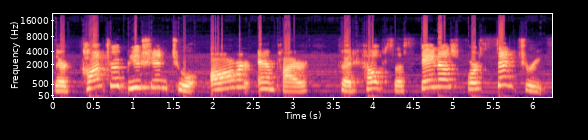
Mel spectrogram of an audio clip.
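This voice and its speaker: A woman's voice: high voice, very animated, slow pace, sharp tone, dry recording, exaggerated voice, poor audio. A woman playing a commanding emperor with a stately, declarative manner in an amateur audio play. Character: Byzantine emperor, commanding male ruler, pleased.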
